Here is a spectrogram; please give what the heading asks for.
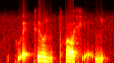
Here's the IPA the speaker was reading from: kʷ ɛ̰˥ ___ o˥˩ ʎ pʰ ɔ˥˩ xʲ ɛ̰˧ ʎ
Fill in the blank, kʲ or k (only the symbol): kʲ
